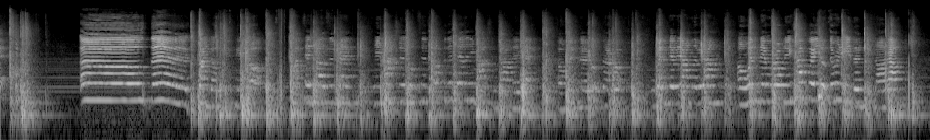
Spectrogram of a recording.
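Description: A long held sung note about two seconds in, falling away at its end, then a steady beat of sharp taps, about two or three a second, with voices singing or chanting between them.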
